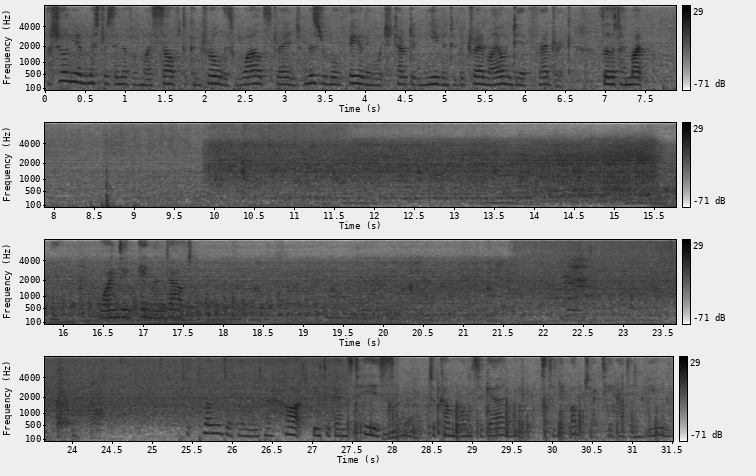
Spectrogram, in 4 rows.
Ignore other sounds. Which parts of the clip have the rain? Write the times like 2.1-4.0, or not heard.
0.0-31.4.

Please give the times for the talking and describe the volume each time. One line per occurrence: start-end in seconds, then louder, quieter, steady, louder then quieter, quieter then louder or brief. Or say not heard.
0.0-7.5 steady
15.8-17.6 brief
25.4-31.4 quieter.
